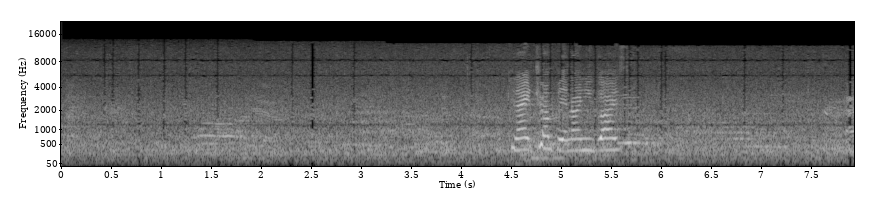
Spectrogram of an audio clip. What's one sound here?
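Water churns and bubbles in a hot tub.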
